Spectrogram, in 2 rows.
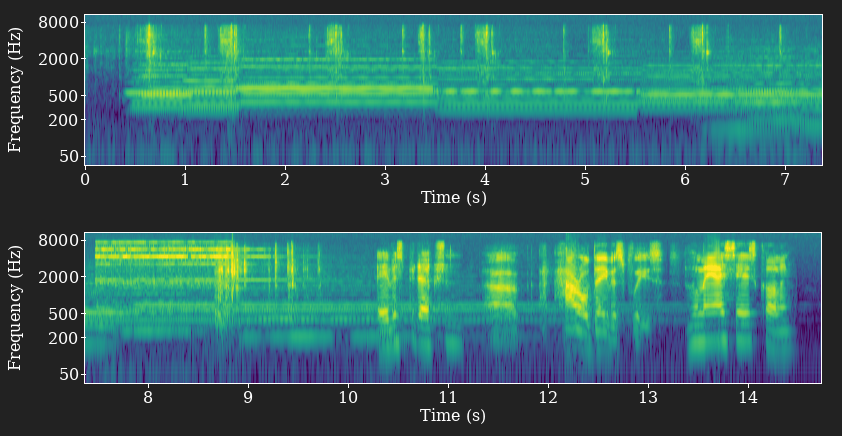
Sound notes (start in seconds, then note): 7.4 ringing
